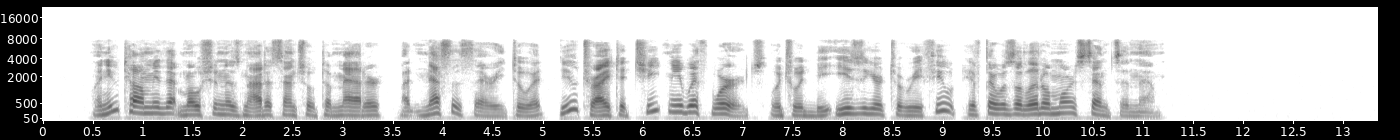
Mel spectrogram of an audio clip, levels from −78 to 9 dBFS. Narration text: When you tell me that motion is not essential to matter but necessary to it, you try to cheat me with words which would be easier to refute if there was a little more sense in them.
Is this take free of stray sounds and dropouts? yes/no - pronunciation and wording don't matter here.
yes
